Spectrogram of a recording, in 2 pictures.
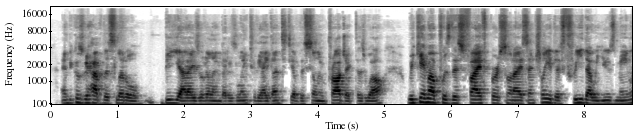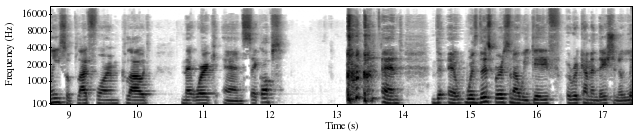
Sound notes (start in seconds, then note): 13.2 coughs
